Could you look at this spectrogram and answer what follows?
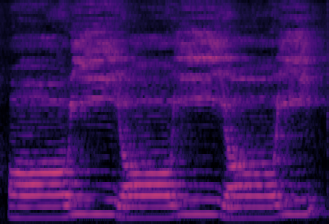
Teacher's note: passar de uma posição de cavidade vocal mais aberta para uma cavidade vocal mais fechada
